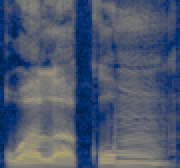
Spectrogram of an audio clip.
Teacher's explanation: Ya, idgham itu ee menyatu ya cara bacanya huruf mim yang mati yang awal ini langsung dibaca menyatu ke huruf mim yang nomor dua. Itu namanya idgham.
